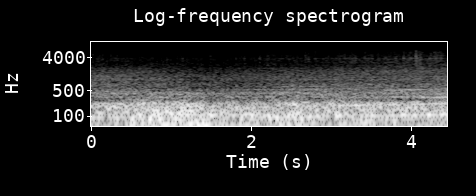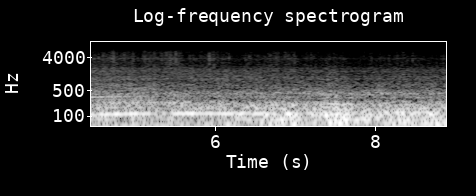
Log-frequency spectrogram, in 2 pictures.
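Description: In-cabin sound of a 2018 Suzuki Swift Sport on the move: its 1.4-litre turbocharged four-cylinder engine drones under load over a steady low road rumble. About halfway through, the engine note holds one pitch for a few seconds.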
